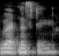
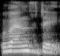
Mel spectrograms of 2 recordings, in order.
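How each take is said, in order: First: Wednesday with the d and all syllables, wed-nes-day; Wednesday said wed-nes-day, softly; wrong Wednesday. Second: Wednesday said wenz-day, silent d; Wednesday as wenzdey; correct Wednesday. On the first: (Wednesday को वेड-नेस-डे बोलना, गलत तरीका) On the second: (Wednesday बिना डी, वेन्ज़डे) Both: Shown as a demonstration. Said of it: "it's not".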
